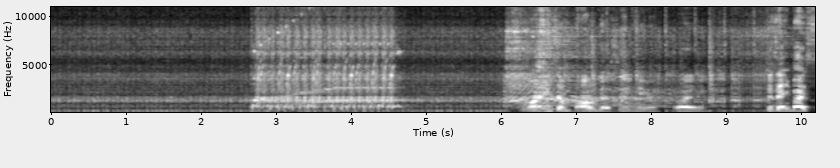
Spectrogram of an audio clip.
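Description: Video game music and sound effects play through a television speaker.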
